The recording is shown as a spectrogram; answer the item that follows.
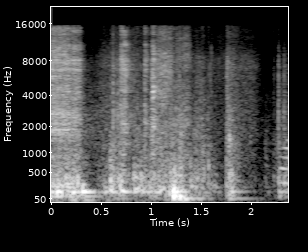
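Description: Clothing rustling and shuffling as a person drops back into a padded office chair, with one dull thump about a second in.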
